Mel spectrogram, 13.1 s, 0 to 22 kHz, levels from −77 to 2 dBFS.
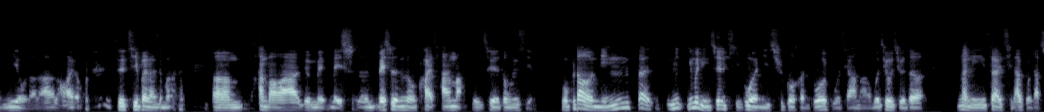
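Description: At 7.22 s the speech lurches forward, losing roughly 30 ms of sound. This is compressed frames skipped: one whole frame of the coded audio, 32 ms long here, was never played, either because it was missing from the file or because the decoder rejected it as damaged.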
